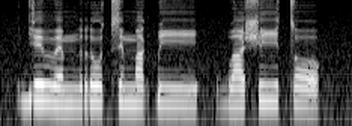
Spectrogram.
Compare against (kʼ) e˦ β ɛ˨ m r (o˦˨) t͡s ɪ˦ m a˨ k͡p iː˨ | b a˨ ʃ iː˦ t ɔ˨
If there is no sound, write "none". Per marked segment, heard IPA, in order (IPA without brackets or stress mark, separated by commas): ɡ, o˦˨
